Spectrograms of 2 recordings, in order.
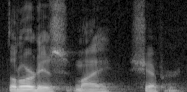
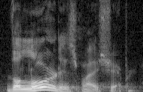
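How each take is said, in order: First: The stress is on the word shepherd. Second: The stress is on the word Lord.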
